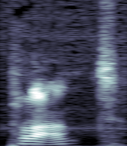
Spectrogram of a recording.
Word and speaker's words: Plant: I always pronounce wrong this next track is called Galaxy plant not Planet as I've been calling it Gala Galaxy plant uh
